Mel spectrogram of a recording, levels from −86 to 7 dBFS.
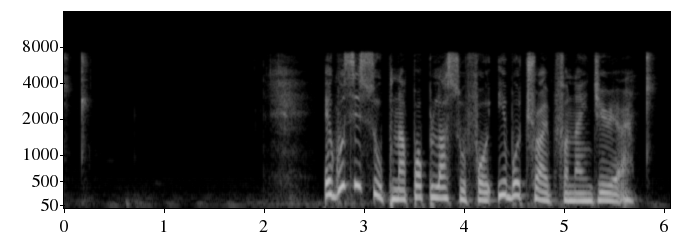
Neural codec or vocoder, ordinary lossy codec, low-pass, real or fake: none; none; 7.2 kHz; real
